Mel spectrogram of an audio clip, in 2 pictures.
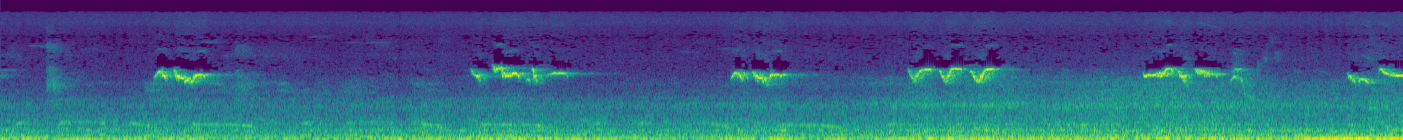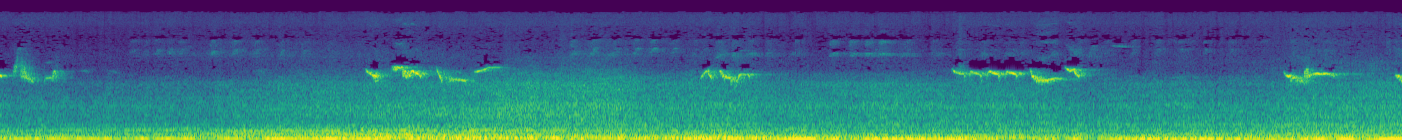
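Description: A bird chirping, a short call repeated every two to three seconds, over a low rumbling noise that grows louder about halfway through.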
